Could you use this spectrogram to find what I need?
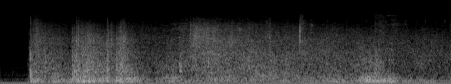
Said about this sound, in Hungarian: Teljesen oda hátra kell menni, itt nem lehet tartózkodni. Miután mindenkit biztonságos távolságra küldtek, robbantottak.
